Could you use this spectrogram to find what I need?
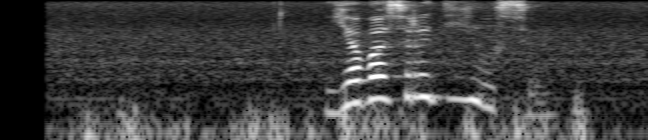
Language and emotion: Russian, positive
